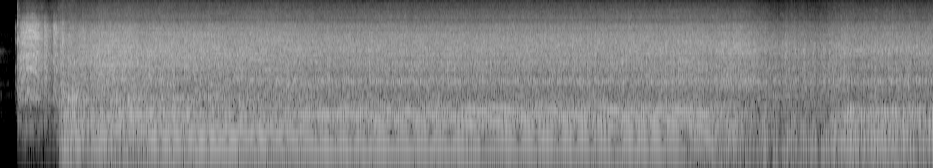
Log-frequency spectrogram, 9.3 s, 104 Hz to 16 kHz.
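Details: Yamaha FZR600 inline-four, cold, running without airbox, after oil change correcting low oil level, previously suspected timing chain rattle: catches at once, smooth steady idle with no rattle, easing slightly at end; sounds normal.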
